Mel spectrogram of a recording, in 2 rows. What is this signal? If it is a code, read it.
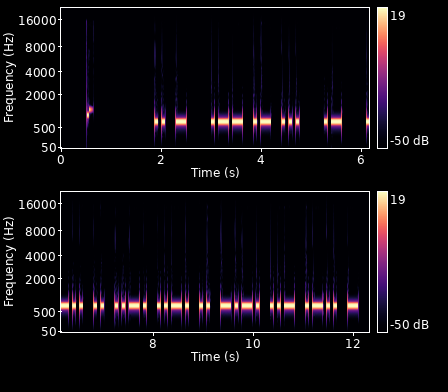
Morse code, heard as a keyed tone, about 17 wpm, 700 Hz. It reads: IT WAS A DIFFICULT
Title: Sentences from Top 1000 Words - Review Part 6 - 17wpm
